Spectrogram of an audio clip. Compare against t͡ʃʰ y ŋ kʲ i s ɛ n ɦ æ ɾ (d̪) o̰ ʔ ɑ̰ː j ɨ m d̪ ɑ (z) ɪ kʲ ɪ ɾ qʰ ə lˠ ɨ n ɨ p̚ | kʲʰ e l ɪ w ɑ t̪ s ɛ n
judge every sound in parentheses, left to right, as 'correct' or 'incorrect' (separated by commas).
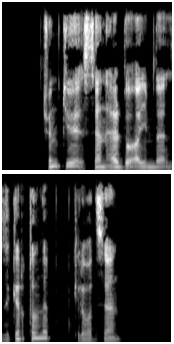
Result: correct, correct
